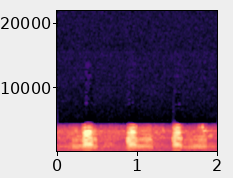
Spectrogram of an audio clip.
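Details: Egyptian geese (Alopochen aegyptiaca) at Gowrie dam waterhole, Djuma Game Reserve, Sabi Sand, South Africa, 06:01 on 18 April 2019, give four harsh, nasal aggressive honks about every half second over a low hum while two families fight.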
